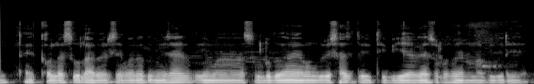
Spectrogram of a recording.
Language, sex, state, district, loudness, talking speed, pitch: Chakma, male, Tripura, Unakoti, -16 LUFS, 235 wpm, 95 Hz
